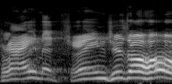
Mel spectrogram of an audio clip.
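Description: It is said like a very old man.

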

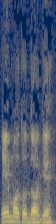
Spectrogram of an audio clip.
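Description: The voice is calm and relaxed. The phone responds to it. The speaker calls it right. "I'm very calm"

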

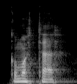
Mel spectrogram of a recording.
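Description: The final s sounds are aspirated, Andalusian style.

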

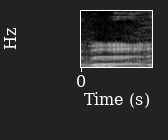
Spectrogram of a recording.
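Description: It is said in a New Orleans accent.

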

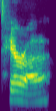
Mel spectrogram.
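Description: The name is said the Canadian way. "in Canada is Tara"

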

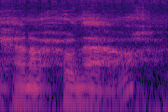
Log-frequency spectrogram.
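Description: The name is said in a Louisiana accent.

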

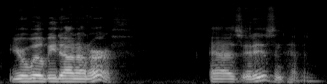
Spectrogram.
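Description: The pause comes right after the word earth. God's will on earth matches how it is in heaven. The speaker calls it right. "I would actually say it probably should be that second one"

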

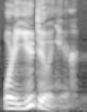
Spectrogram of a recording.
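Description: It sounds sharp and disapproving.

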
